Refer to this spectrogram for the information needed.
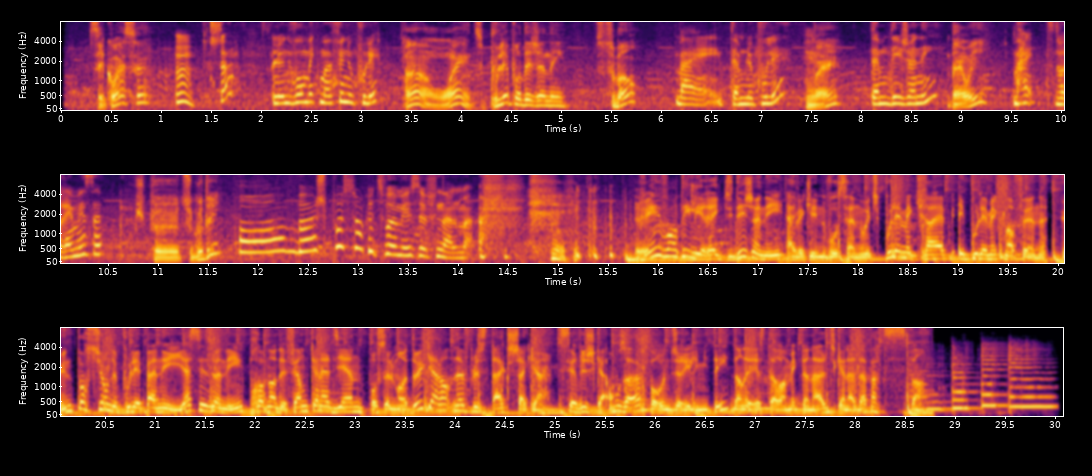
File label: radio; McCafe; Chicken at Breakfast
